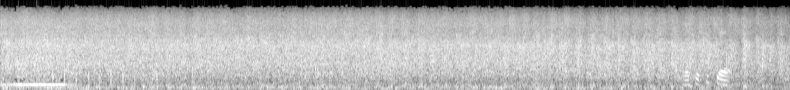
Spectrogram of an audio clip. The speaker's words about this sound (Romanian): Am aplaudat și eu vă aplaud pe dumneavoastră pentru că sunteți aici, vă aplaud pentru că v-am văzut așa niște fețe frumoase.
